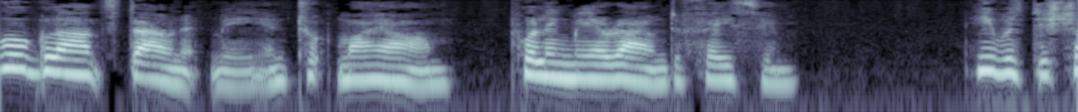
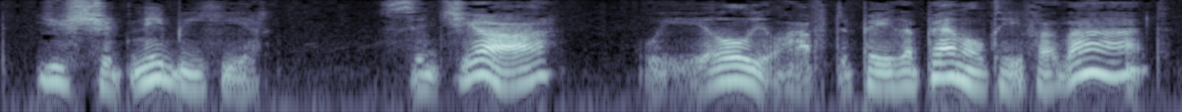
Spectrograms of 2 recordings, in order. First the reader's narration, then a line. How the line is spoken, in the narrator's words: he murmured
